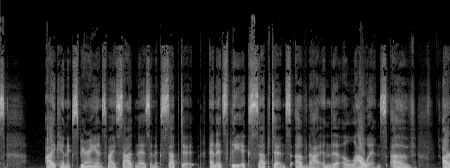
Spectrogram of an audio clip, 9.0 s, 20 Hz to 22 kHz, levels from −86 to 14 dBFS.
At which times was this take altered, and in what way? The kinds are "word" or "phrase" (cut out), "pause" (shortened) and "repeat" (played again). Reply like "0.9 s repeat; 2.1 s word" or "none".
4.1 s pause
